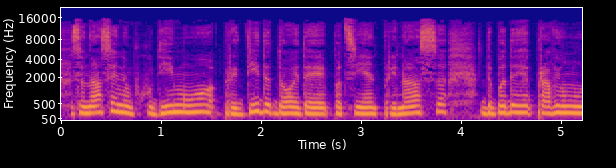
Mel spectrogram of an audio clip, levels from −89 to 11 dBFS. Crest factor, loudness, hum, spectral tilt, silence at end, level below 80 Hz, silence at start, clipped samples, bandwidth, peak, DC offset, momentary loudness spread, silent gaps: 10 dB; -15 LUFS; none; -6 dB/octave; 0 s; -56 dBFS; 0 s; under 0.1%; 16 kHz; -4 dBFS; under 0.1%; 5 LU; none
